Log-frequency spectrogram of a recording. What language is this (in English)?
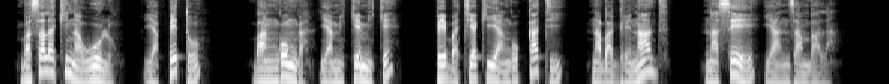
Lingala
